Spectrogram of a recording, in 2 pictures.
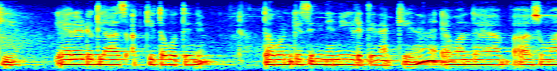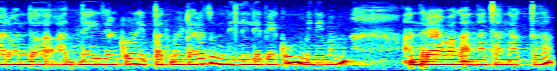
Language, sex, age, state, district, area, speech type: Kannada, female, 18-30, Karnataka, Gulbarga, urban, spontaneous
